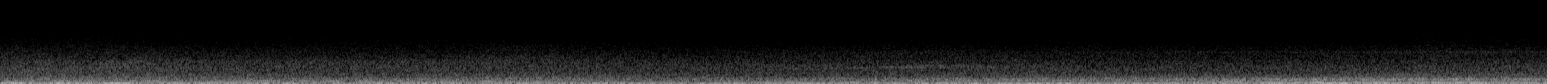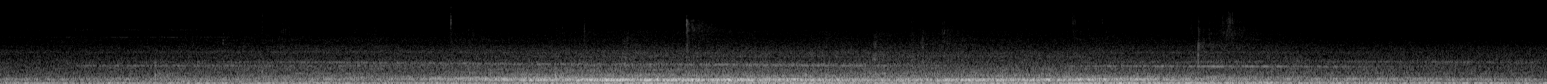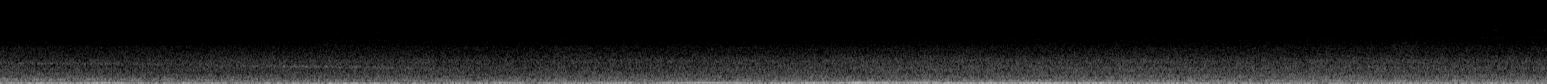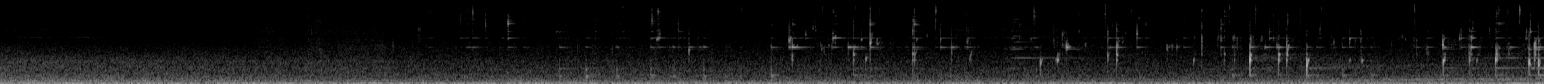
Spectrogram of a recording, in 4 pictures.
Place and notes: Kostel sv. Jana Nepomuckého Na Skalce byl kdysi založen jako kaplička na původní vinici Skalka. V roce 1691 ji založil na dolním konci Karlova náměstí mniši z nedalekého kláštera Na Slovanech. V roce 1706 bylo při kapli ustanoveno bratrstvo pod ochranou Panny Marie ke cti Jana Nepomuckého, svatořečeného v roce 1729.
